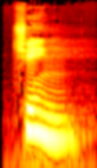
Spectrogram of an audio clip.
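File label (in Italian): "cen", dialect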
